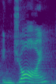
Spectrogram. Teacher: Enjoy lên giọng ở âm số 2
